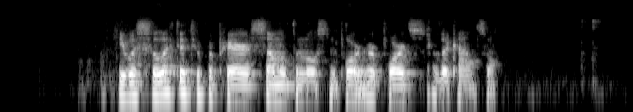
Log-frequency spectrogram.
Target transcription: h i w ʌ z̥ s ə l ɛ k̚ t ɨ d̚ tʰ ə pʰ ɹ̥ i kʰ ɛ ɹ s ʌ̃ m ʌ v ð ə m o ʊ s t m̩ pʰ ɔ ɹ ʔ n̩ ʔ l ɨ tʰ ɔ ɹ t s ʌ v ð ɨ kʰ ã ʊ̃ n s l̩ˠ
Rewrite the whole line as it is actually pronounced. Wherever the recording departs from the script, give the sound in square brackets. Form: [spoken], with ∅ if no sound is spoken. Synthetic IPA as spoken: h i w ʌ z̥ s ə l ɛ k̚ t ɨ d̚ tʰ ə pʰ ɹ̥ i [pʰ] ɛ ɹ s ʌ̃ m ʌ v ð ə m o ʊ s t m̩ pʰ ɔ ɹ ʔ n̩ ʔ [ɹ] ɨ [pʰ] ɔ ɹ t s ʌ v ð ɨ kʰ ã ʊ̃ n s l̩ˠ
